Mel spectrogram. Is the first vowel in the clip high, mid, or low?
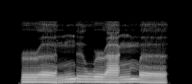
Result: mid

